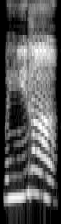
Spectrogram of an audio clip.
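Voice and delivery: drawn-out call across a crowd. Retold or imitated. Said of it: "calling out to Mahina".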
